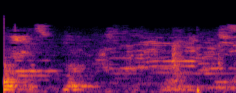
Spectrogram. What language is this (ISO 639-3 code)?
zho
